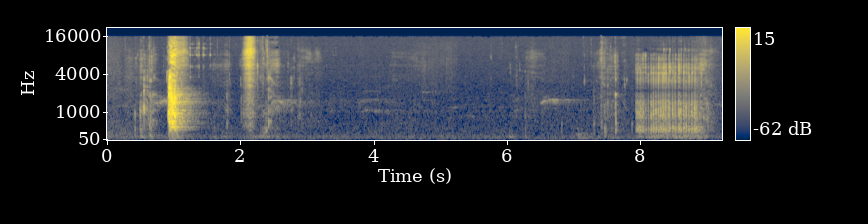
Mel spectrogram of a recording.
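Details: A bulldog puppy, told not to bite the couch corner, demand-barks in protest: a loud, sharp bark followed by a second, softer one, then quiet.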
